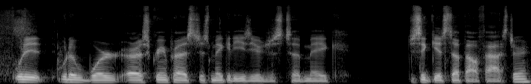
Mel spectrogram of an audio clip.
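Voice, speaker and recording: This man has a plain, everyday voice, fairly low in pitch with ordinary pitch variation. He speaks at a moderate pace on a very clean recording with a silent background. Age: 20s. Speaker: podcast host. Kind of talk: casual chat.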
